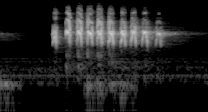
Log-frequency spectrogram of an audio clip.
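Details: American robin whinny, an alarm and social call between robins: a quick run of about ten sharp, high chirps, fading toward the end, like a tiny horse's whinny.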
